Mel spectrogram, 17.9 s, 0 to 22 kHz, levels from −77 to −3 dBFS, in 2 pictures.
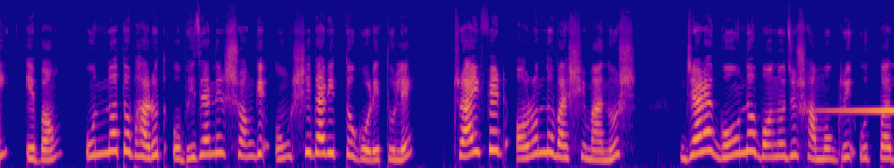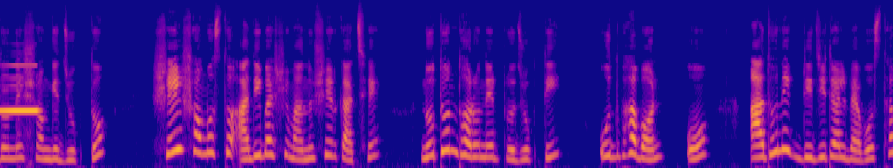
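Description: Just after "যাঁরা গৌণ বনজ", at 8.05 s, loudspeaker feedback squeal starts. The microphone picks up its own loudspeaker, and the loop gain exceeds one at 1.5 kHz. A single tone swells for about a second, ending at 9.38 s, roughly 10 dB above the speech.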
